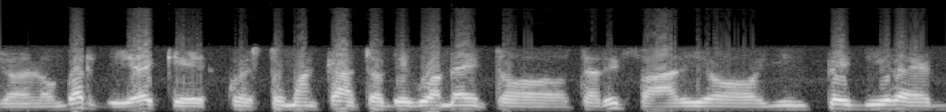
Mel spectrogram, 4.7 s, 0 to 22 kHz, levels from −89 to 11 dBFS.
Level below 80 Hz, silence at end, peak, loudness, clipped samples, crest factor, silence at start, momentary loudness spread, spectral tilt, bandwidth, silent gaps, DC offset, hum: -48 dBFS; 0 s; 0 dBFS; -10 LUFS; under 0.1%; 8 dB; 0 s; 5 LU; -6 dB/octave; 13 kHz; none; under 0.1%; none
